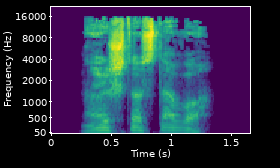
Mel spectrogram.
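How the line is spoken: Grumbling mutter. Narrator (Russian): буркнул Клей

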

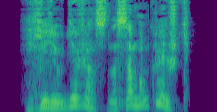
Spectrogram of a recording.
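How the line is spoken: Trembling voice. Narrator (Russian): дрожащим голосом говорил уцелевший из первого ряда

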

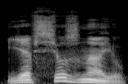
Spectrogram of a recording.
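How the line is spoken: Through gritted teeth. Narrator (Russian): произнес я сквозь зубы

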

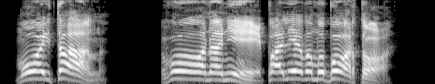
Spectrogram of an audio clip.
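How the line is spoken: Shout from afar. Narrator (Russian): крикнул дозорный с мачты

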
